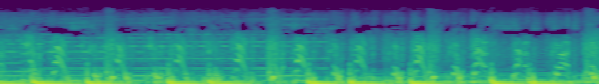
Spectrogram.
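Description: Turntable scratching by a hip hop DJ: rapid back-and-forth cuts on a record over a steady drum-machine beat with heavy bass hits, with a few held keyboard notes underneath.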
